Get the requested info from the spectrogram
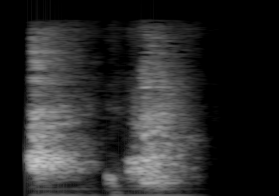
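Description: Two short breathy exhalations close to a microphone, each about half a second long, the second following straight after the first, with a faint hum audible under them.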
